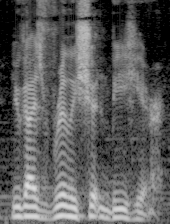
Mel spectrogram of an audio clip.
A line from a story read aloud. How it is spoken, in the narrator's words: he said again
